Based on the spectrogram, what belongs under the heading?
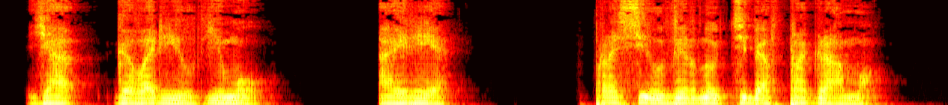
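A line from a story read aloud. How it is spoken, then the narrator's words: Even voice. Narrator (Russian): ровным голосом сообщил Тимур Алк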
